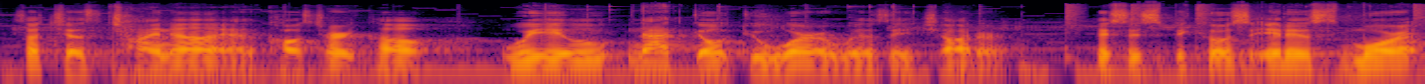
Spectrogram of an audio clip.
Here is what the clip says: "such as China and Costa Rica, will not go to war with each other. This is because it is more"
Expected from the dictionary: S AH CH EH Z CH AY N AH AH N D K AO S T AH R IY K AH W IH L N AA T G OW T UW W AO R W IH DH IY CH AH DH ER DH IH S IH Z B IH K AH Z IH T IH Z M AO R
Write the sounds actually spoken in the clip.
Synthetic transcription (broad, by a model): S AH CH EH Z CH AY N AH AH N K AO S T AH R IY K AH W IH L N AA T G OW T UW W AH R W IH DH IY CH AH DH ER DH IH S IH Z B IH K AH Z IH T IH Z M AO R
